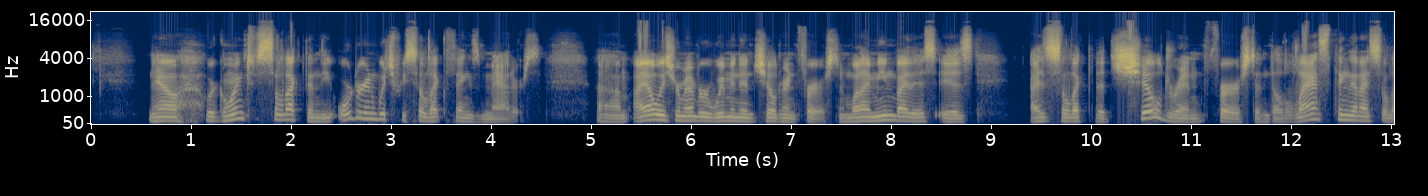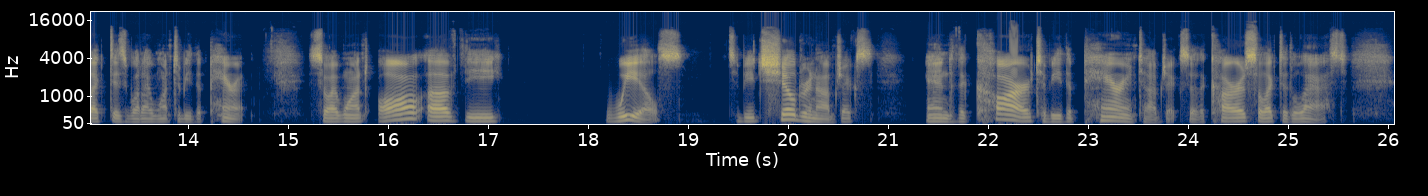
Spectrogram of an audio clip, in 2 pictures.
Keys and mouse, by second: 4.1-6.0 right drag, 16.4-26.0 right drag.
